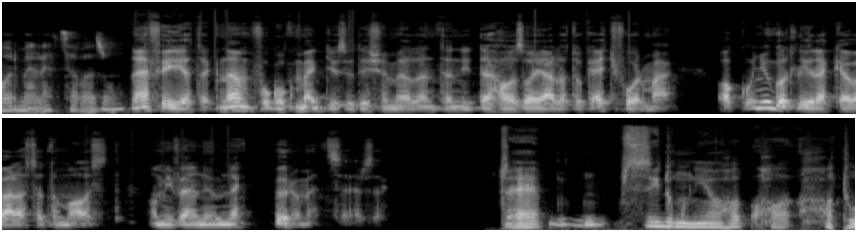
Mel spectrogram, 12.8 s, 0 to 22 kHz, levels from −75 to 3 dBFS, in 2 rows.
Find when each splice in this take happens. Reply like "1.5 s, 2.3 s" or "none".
10.0 s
